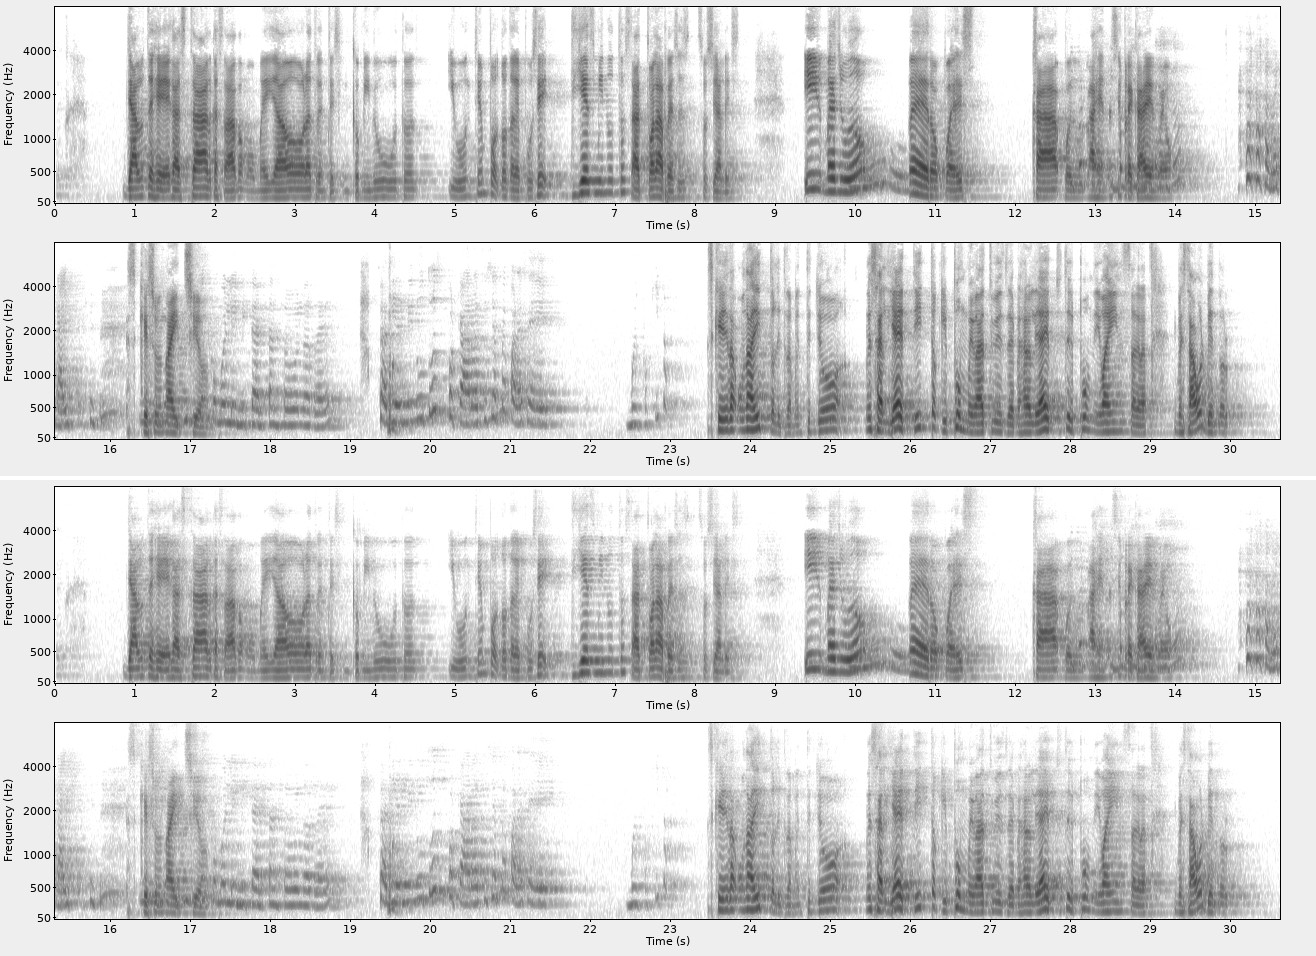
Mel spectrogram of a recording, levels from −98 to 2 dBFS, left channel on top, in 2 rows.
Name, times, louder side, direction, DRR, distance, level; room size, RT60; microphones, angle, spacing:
voice 1, 0.8-4.5 4.9-6.1 6.4-8.4 9.4-10.1 10.7-11.4 12.2-13.1 13.5-13.9 16.4-17.2 23.6-30.0, left 4 dB, 80° left, 14 dB, 1.4 m, -34 dB
voice 2, 9.9-10.8 12.7-14.1 14.8-18.8 19.4-21.6 22.4-23.1 29.7-30.0, left 2 dB, 45° left, 5 dB, 2.3 m, -46 dB
24.0 x 21.5 x 6.9 m, 0.93 s
head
